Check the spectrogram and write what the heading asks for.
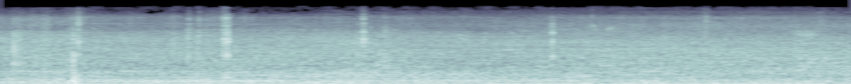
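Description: Roadside ambience: a steady low rumble with a few brief clicks.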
